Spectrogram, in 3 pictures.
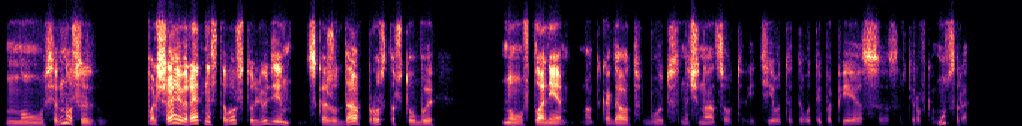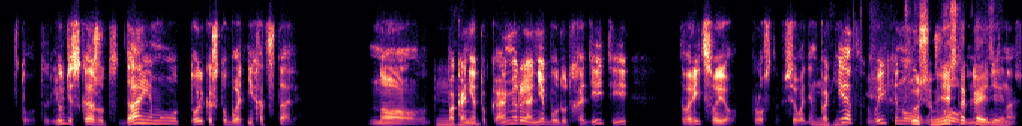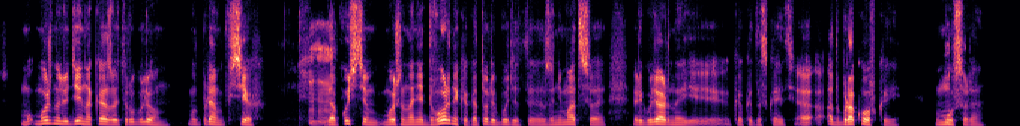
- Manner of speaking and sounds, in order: chuckle
- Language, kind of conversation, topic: Russian, podcast, Как организовать раздельный сбор мусора дома?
